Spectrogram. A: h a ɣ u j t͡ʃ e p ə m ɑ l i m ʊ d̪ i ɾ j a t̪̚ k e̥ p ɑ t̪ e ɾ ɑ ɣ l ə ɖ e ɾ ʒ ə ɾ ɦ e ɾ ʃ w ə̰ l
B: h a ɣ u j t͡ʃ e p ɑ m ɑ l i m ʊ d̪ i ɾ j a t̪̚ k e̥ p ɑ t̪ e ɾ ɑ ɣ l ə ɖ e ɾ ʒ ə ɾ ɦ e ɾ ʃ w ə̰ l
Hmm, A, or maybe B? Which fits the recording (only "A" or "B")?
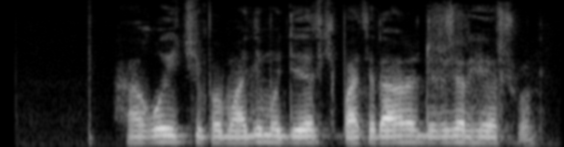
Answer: A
